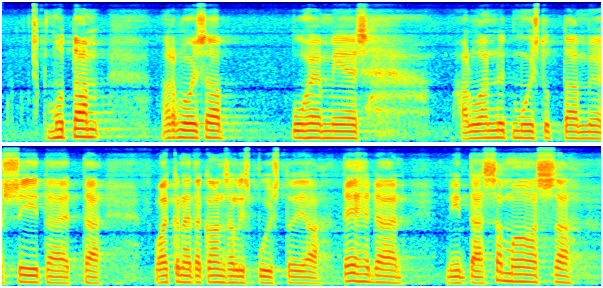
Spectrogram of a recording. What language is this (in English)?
Finnish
